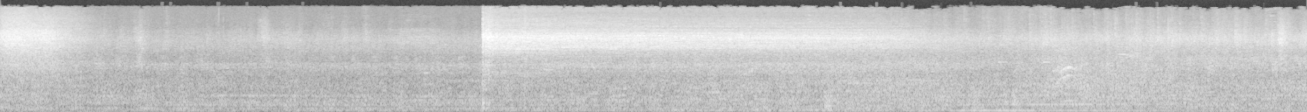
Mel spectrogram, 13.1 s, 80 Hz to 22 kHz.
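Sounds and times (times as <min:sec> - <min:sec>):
loud air hiss: 0:00.0 - 0:01.0, 0:04.8 - 0:09.8
diesel bus low rumble: 0:00.0 - 0:13.0.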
